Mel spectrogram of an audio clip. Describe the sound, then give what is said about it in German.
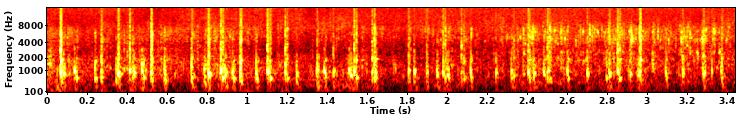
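Rapid clip-clop of several horses' hooves galloping toward a spring they have scented, a dense, steady drumming of hoofbeats that continues without pause. “Hey, was ist denn mit den Pferden los? Ah, sie wittern Wasser.”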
